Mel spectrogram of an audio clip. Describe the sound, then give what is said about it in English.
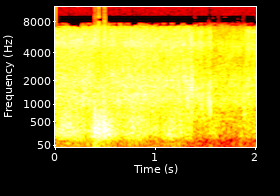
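Wind blows outdoors behind a shopping center, a broad rumbling rush with a stronger gust early on that then settles into a softer, steady hiss. “Maybe getting some wind here.”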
